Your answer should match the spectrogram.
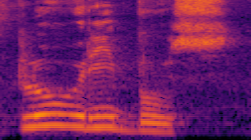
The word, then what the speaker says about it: Pluribus: Pluribus.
